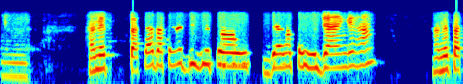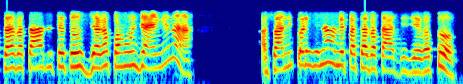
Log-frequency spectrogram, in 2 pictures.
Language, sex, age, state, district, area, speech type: Urdu, female, 30-45, Bihar, Gaya, urban, conversation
